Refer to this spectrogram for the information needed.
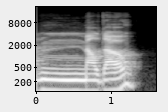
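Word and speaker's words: Mehldau: I'm gonna butcher his last name. Brad Meldo. Is that correct? – Mm-hmm. I think so.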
